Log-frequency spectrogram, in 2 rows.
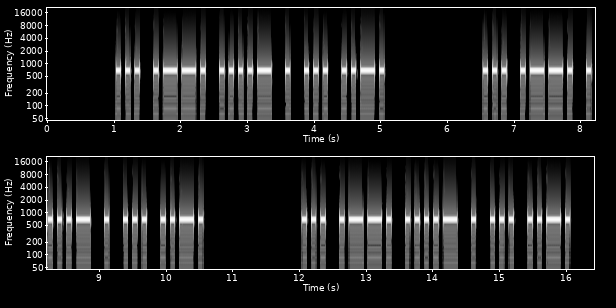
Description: Morse code, heard as a keyed tone, about 17 wpm, 700 Hz. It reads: SP4ESF SP4ESF SP4ESF
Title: DXCC-100 Call Signs - 6 Characters - Repeated 3x - 17wpm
